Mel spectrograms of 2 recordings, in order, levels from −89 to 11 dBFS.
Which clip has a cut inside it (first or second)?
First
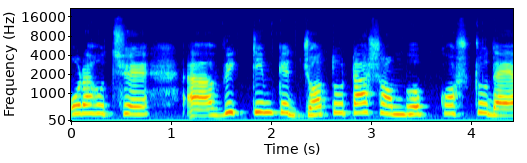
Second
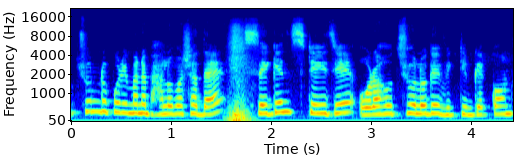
second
